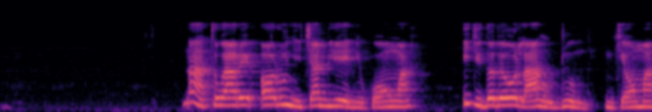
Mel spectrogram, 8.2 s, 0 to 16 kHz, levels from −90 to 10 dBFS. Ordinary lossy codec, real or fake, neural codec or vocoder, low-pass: none; real; none; 7.2 kHz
